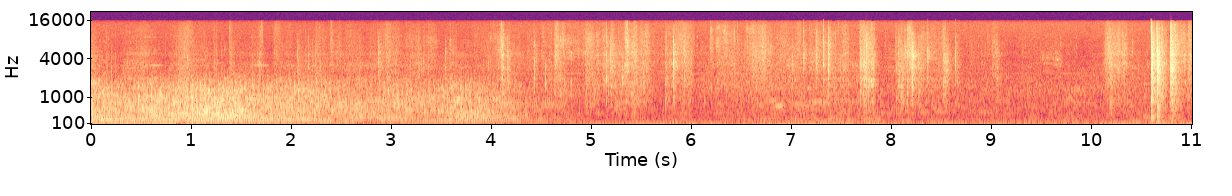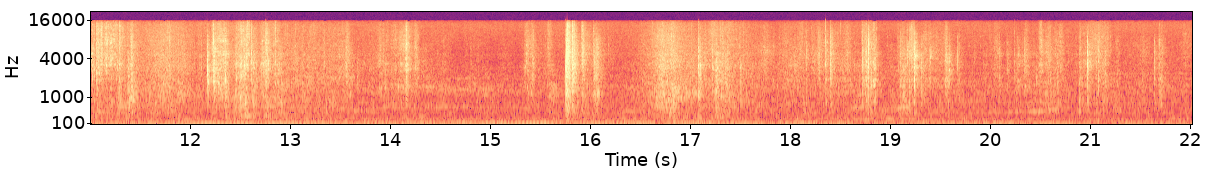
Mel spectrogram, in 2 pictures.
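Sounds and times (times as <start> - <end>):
paper rustling and crinkling: 1.6 - 14.6, 15.3 - 22.0
sharp paper snaps: 4.1 - 9.2, 15.4 - 16.2, 17.0 - 22.0.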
